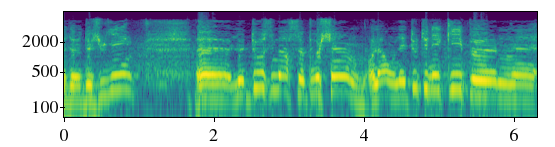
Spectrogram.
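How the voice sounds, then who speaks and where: Man, over CB radio, muffled lo-fi sound, faint hiss, hesitant with many fillers. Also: fairly high pitch. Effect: heard over a CB radio link. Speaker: CB radio operator. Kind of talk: casual explanatory radio chat.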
